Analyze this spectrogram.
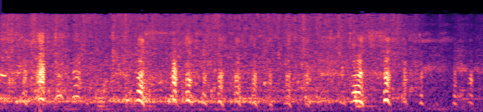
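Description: Toilet flushing, water rushing steadily into the bowl and fading out about four seconds in. Over it a person laughs repeatedly in short falling syllables.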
